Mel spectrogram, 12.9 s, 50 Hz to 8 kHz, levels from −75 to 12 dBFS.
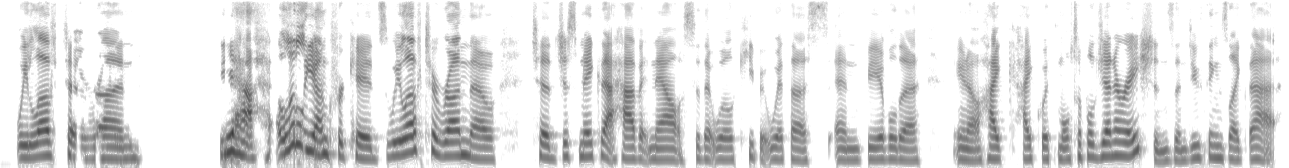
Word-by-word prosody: we 175 0 +1
love 195 +3 +5
to 195 - +1 0.3
run 160 -1 0 0.8
Yeah, 230 -5 +8 0.2
a - - +2
little 345 +5 +6
young 225 -4 +6
for 205 -4 -4
kids. 160 -2 +1
We 200 +2 +1
love 245 +4 +5
to 255 - +1
run 200 +1 +3
though, 155 -3 -1 0.3
to 175 -3 +1
just 190 +3 -7
make 190 0 -1
that - - +3
habit 160 -1 +1
now, 150 -1 -2
so 165 - -11
that 155 -1 -6
we'll 155 -1 -4
keep 185 +4 -12
it - - -8
with 155 0 -6
us, 140 -2 -8
and 145 0 -7
be 155 0 -4
able 160 0 -3
to, 145 -2 -4 0.3
you 155 - -6
know, 145 -2 -2
hike 160 +1 -2
hike 155 0 -6
with 160 -1 -5
multiple 170 +4 -5
generations 195 - 0
and 140 0 -7
do 170 +3 -6
things 170 -1 -7
like 145 -2 -6
that. 160 0 -3
165 Hz, 205 wpm, -25 LUFS, 155-195 Hz, 0.8 s, Yeah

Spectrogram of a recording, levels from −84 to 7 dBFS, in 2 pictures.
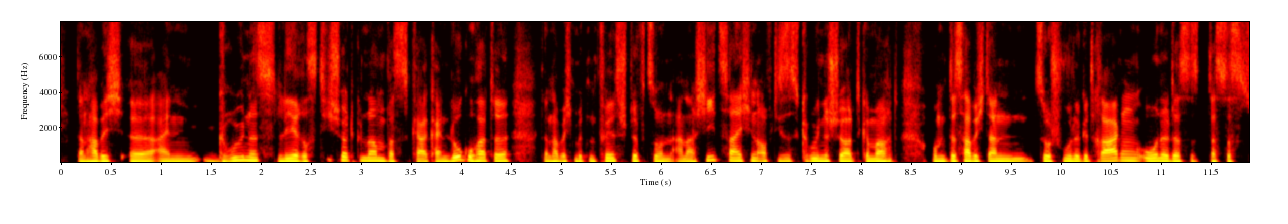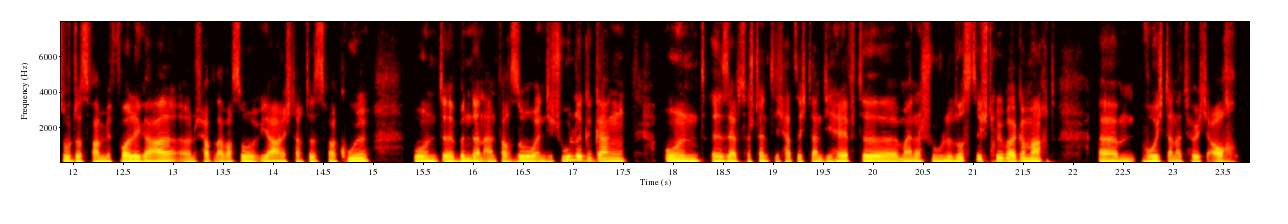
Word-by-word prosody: Dann 135 -2 -1
habe 140 0 +3
ich, 140 - -4
äh, - - +1 0.2
ein 130 0 -3 0.2
grünes, 175 +5 +1
leeres 140 -3 +2
T-Shirt 195 -2 -3
genommen, 170 -2 0
was 135 -3 -4
gar 135 -2 -1
kein 130 0 -2
Logo 185 +1 +4
hatte. 160 -1 +1 0.3
Dann 130 0 -3
habe 135 - 0
ich 130 - -6
mit 135 -2 -3
dem 130 -4 -5
Filzstift 160 -3 -1
so 135 - -1
'n 125 -1 -3
Anarchiezeichen 165 - -2
auf 145 -1 -3
dieses 150 -2 -5
grüne 145 0 +1
Shirt 140 -1 +1
gemacht. 135 +1 +1 0.3
Und 135 +1 -1
das 145 - +2
habe 150 -2 +5
ich 140 - 0
dann 140 -1 0
zur 140 0 +1
Schule 135 0 -1
getragen, 155 +5 +1
ohne 155 -1 +2
dass 145 +1 -1
es 130 - -9
dass 130 -3 -2
das 135 -3 -4
so 135 - +1
das 130 -1 -1
war 120 - +2
mir 120 -1 +1
voll 140 +3 +4
egal. 140 +1 +2
Ich 115 - -17
habe 130 0 0
einfach 130 0 0
so 130 +1 0
ja, 135 0 +2
ich - - -5
dachte, 130 0 -4
das 125 0 -4
war 120 - -1
cool. 160 +3 +4 0.4
Und, 135 0 +1
äh, 130 -2 +4
bin 140 +3 +1
dann 140 -1 +1
einfach 135 -1 -2
so 135 +3 +2
in 135 -2 -3
die 125 - -5
Schule 190 +5 +2
gegangen. 165 -1 0 0.4
Und, 145 -2 +4
äh, 140 -3 +3
selbstverständlich 140 +1 -2
hat 140 -1 -2
sich 140 -2 -4
dann 135 -1 -2
die 125 -3 -4
Hälfte 140 -2 +2
meiner 130 0 +1
Schule 135 -1 -1
lustig 175 +6 -1
drüber 165 -3 +3
gemacht, 160 +1 +1 0.5
ähm, 135 0 0
wo 140 +2 +3
ich 140 - +1
dann 130 - -4
natürlich 120 0 -4
auch, - - -1
140 Hz, 215 wpm, -21 LUFS, 130-155 Hz, 0.5 s, habe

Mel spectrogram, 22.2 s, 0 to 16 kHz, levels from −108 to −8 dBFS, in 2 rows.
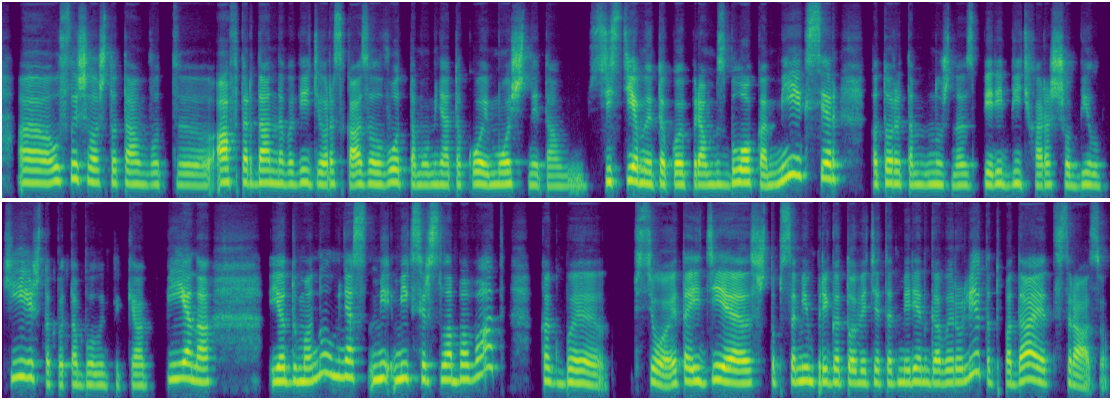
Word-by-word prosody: а, 200 -1 +1
услышала, 230 -1 +1
что 200 -1 -3
там 185 -2 -2
вот, 175 0 -8
э, 170 -1 -4
автор 210 -1 +3
данного 195 -1 +1
видео 185 -2 -1
рассказывал: 180 0 0
"Вот 205 +2 -1
там 170 0 -4
у 170 - -3
меня 175 0 -3
такой 175 +1 0
мощный 180 -1 0
там 155 0 -10
системный 215 +2 +2
такой 180 -1 +2
прям 175 0 0
с 180 - -3
блоком 200 -3 +2
миксер, 280 0 +2 0.3
который 190 +1 +1
там 175 -1 -6
нужно 170 -2 -3
с 170 - -11
перебить 185 +1 -3
хорошо 175 0 -2
белки, 175 - -2
чтобы 220 -10 -7
это 175 +1 -5
была 170 0 -4
такая 165 +1 -7
пена". 250 -4 +3 0.6
Я 225 +1 +4
думаю: 220 +1 +1
"Ну, 350 +3 -2
у - - +1
меня 290 -1 +3
с 285 0 -8
ми 250 +1 +1
миксер 255 0 +1
слабоват, 250 - +1 0.4
как 220 -4 -3
бы 195 -3 +1 0.2
всё, 195 -6 -1
эта 205 +7 +2
идея, 205 -3 +5
чтобы 195 0 -6
самим 220 0 +1
приготовить 205 -2 -1
этот 195 0 -3
меренговый 205 -1 0
рулет, 250 - -1
отпадает 200 +2 +2
сразу". - - -4
195 Hz, 155 wpm, -23 LUFS, 175-225 Hz, 0.6 s, идея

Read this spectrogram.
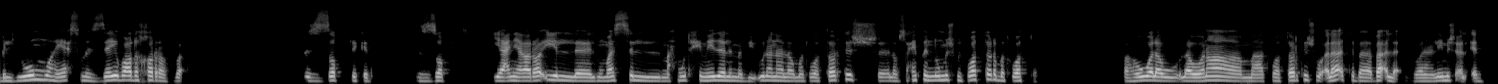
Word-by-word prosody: باليوم 185 +7 +2
وهيحصل 185 -1 -3
إزاي 175 +5 +3
وباقعد 200 -1 +4
اخرّف 185 -5 0
بقى. 330 - -7 1.1
بالضبط 180 +3 -4
كده، 160 -4 -7 0.4
بالضبط. 170 +2 -5 0.4
يعني 175 +1 +2
على 175 0 +5
رأي 190 +3 +2
ال 185 -3 +2
الممثل 170 +1 0
محمود 185 +5 -5
حميدة 185 +1 +3
لما 175 -3 -1
بيقول: 155 +5 -2
"أنا 185 -1 0
لو 165 -1 -2
ما 160 - -4
اتوتّرتش 190 +8 -3
لو 165 - -5
صحيت 200 +6 -7
من 205 - +2
النوم 195 +1 +2
مش 210 -1 -3
متوتر 210 +5 0
باتوتّر." 175 -2 -3 0.9
فهو 170 +5 +4
لو 170 -3 +2
لو 160 0 +4
أنا 180 -3 +3
ما 155 0 -3
اتوتّرتش 180 +6 -3
وقلقْت - - +1
ب 190 - -15
باقلق، 180 - +1 0.2
هو 155 - -3
أنا 155 0 -3
ليه 175 - +1
مش 185 - -2
قلقانة؟ 150 - -6
175 Hz, 170 wpm, -23 LUFS, 165-190 Hz, 1.1 s, على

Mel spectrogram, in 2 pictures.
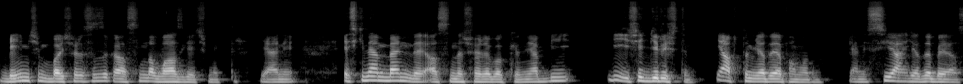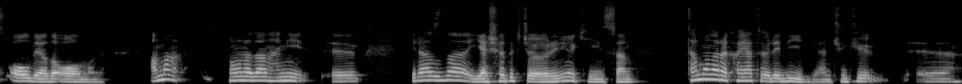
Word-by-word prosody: Benim 140 +5 +4
için 160 -5 -1
başarısızlık 140 +4 +2
aslında 135 +1 +1
vazgeçmektir. 115 0 0
Yani, 115 +2 -4 0.5
eskiden 180 +3 +3
ben 170 -4 +5
de 130 - +2
aslında 125 +1 0
şöyle 125 -1 +1
bakıyordum. 120 0 -1
Ya 125 +3 -2
bir 170 +2 -1 0.3
bir 200 -1 -2
işe 150 0 +2
giriştim. 140 -8 +3 0.2
Yaptım 150 -3 +1
ya 135 -1 +5
da 135 - +4
yapamadım. 115 -4 0 0.2
Yani, 120 -2 -6
siyah 140 +2 0
ya 130 -1 0
da 135 -1 +3
beyaz. 115 -2 -1
Oldu 155 -4 +2
ya 130 -1 +2
da 135 - +4
olmadı 115 -4 -1 0.4
ama 215 0 -3 0.4
sonradan, 185 0 +1
hani, 170 -1 -2 0.2
eee, 140 +3 -5 0.5
biraz 190 +3 -1
da 190 -4 0
yaşadıkça 140 +4 -1
öğreniyor 130 +7 +1
ki 155 -8 -8
insan, 120 +1 -4 0.5
tam 215 +5 0
olarak 210 -6 +1
hayat 170 -1 -2
öyle 140 -1 0
değil 125 -6 -2
yani. 105 0 -8
Çünkü, 140 - -6 0.3
eee, 130 0 -9
135 Hz, 150 wpm, -23 LUFS, 125-170 Hz, 0.5 s, ben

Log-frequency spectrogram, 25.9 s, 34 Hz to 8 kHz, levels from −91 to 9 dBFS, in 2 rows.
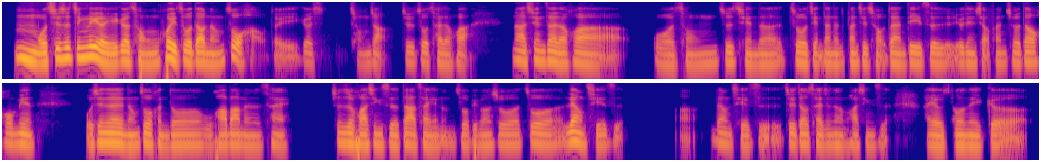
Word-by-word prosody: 嗯， 150 -7 +6
我 110 0 +7
其 135 +8 +5
实 160 +2 +7
经 165 +1 +5
历 175 -1 +12
了 125 -5 +10
一 110 0 +5
个 125 0 +6
从 110 -1 -1
会 150 +3 +9
做 125 +1 +4
到 115 0 +6
能 105 +1 -2
做 - - +4
好 - - -11
的 - - -10
一 170 0 -11
个 120 -8 -7
是 105 - -14 0.3
成 105 0 -12
长， 110 0 -6 0.2
就 115 - -8
是 - - -5
做 115 +1 -3
菜 110 +1 -4
的 100 -1 -3
话。 105 - -4 0.5
那 135 -3 0
现 125 +1 -2
在 125 -1 +4
的 110 -1 +2
话， 105 -3 -1 0.4
我 100 -2 -5
从 105 +2 -8
之 115 0 -4
前 110 -3 -4
的， 105 +3 -5
做 115 -3 0
简 110 +1 -5
单 105 - -3
的 105 0 -4
番 110 - -2
茄 110 0 -4
炒 105 - -6
蛋， 110 -2 -1
第 115 +2 -1
1 110 - 0
次 110 -1 -4
有 115 - -4
点 110 -1 -4
小 110 - -5
翻 110 0 -8
车， 110 0 -4
到 115 +1 +1
后 115 0 -4
面， 110 -2 0 0.6
我 110 - -4
现 125 +2 +2
在 120 -2 +5
能 105 0 -1
做 115 +1 +1
很 105 -3 -5
多 105 +1 -2
五 105 -2 -9
花 105 +1 0
八 105 0 +2
门 100 -2 -5
的 95 - -8
菜， 100 -1 -8 0.5
甚 120 - -5
至 120 -1 +3
花 110 -2 +3
心 110 0 -2
思 105 +1 -4
的 100 - -1
大 110 +1 +2
菜 105 0 -4
也 100 - -4
能 - - -9
做， 105 -1 -6
比 105 - -6
方 105 +1 -6
说 110 -1 -4
做 110 -2 -2
酿 130 -2 +4
茄 105 -1 -5
子。 110 - -11 0.7
啊， - - -14 0.2
酿 120 -3 -6
茄 100 -1 -7
子， 165 - -9
这 115 -2 -3
道 110 +1 0
菜 105 0 -3
真 105 +1 -7
的 105 - -4
很 100 - -6
花 105 -1 -7
心 100 0 -9
思， - - -13 0.4
还 105 - -9
有 95 -2 0
做 105 +2 -3
那 100 0 -2
个 - - -4
110 Hz, 245 characters per minute, -22 LUFS, 105-115 Hz, 0.7 s, 历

